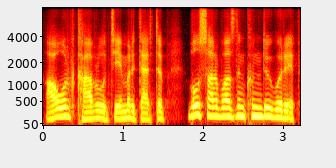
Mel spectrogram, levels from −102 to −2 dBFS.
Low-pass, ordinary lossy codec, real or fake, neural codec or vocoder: none; none; fake; codec, 16 kHz, 0.3 kbps, FocalCodec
